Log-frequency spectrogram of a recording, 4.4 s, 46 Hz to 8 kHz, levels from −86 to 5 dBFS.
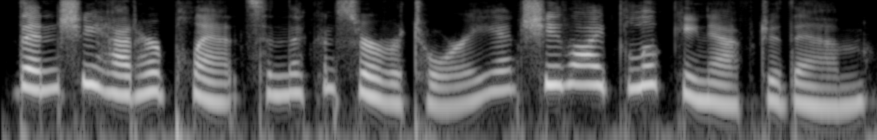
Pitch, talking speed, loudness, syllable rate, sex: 245 Hz, 190 wpm, -20 LUFS, 4.9 syllables/s, female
